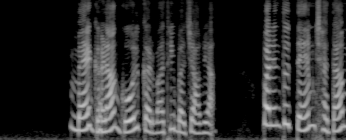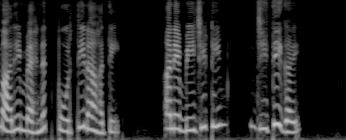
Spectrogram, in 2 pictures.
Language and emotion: Gujarati, sad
